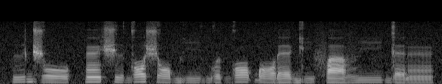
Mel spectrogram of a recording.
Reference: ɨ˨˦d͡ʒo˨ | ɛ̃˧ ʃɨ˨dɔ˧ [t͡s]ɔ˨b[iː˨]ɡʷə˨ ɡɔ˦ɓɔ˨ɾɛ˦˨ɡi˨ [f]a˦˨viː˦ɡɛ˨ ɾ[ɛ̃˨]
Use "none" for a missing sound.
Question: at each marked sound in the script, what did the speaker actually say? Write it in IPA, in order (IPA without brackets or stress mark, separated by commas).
ʃ, iː˨, f, ɛ̃˨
